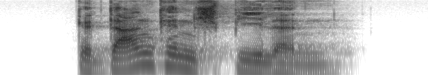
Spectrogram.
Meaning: dative plural of Gedankenspiel
- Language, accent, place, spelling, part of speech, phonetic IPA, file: German, Germany, Berlin, Gedankenspielen, noun, [ɡəˈdaŋkn̩ˌʃpiːlən], De-Gedankenspielen.ogg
